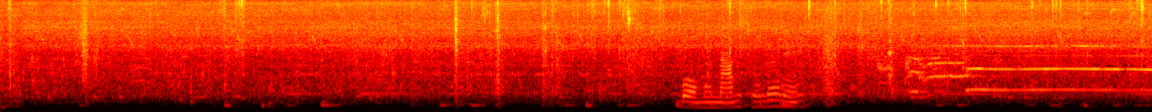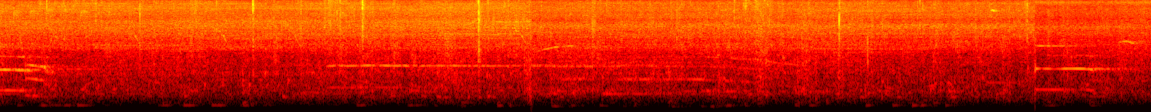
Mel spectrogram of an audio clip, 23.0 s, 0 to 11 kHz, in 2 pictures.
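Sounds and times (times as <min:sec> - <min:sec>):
rural background hiss: 0:00.0 - 0:23.0
faint distant calls: 0:08.3 - 0:23.0
rooster crowing: 0:08.7 - 0:12.5, 0:14.6 - 0:19.9, 0:21.8 - 0:23.0.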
